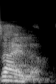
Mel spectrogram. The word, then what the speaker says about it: xylem: water is called as xylem you pronounce it as like his Z if we do is spelled with an X all right let me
